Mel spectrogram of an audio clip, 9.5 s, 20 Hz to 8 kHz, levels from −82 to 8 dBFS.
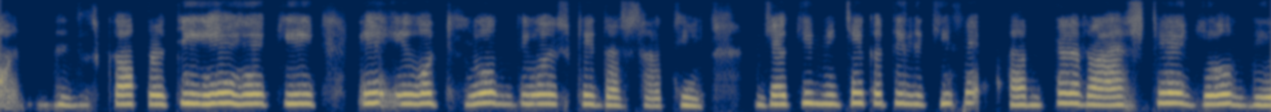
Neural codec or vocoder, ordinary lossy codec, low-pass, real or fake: codec, 16 kHz, 1 kbps, FreqCodec, smaller model; none; none; fake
